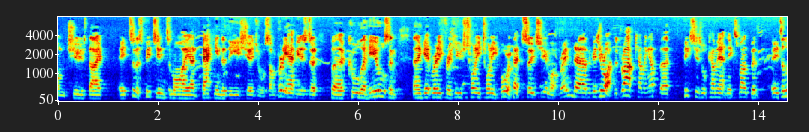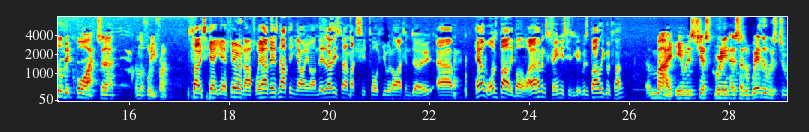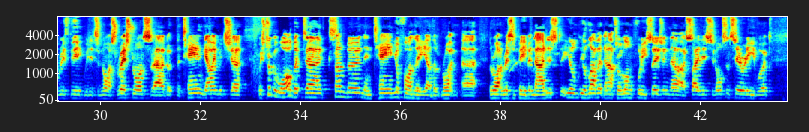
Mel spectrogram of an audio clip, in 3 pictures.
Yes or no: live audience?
no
